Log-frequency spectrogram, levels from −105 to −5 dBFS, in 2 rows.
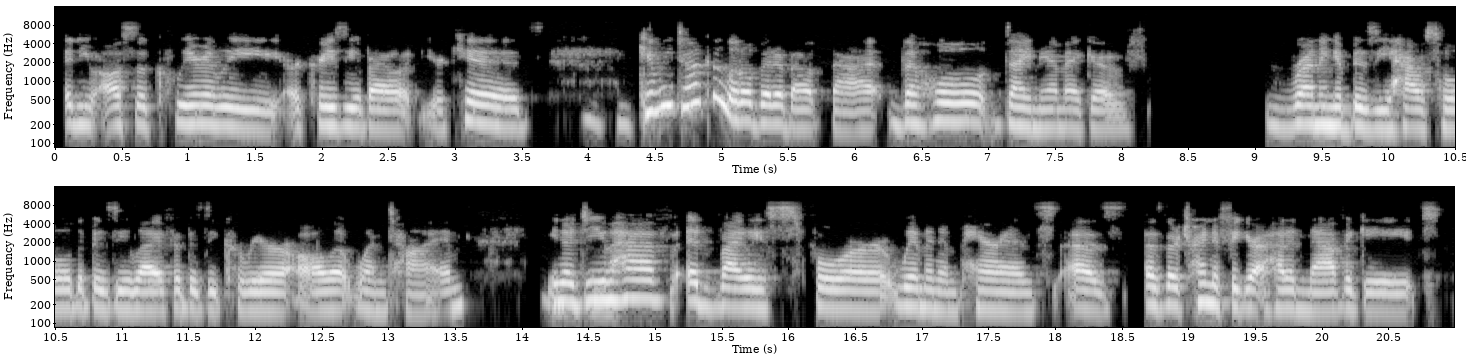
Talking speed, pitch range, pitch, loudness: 155 wpm, 170-205 Hz, 180 Hz, -19 LUFS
